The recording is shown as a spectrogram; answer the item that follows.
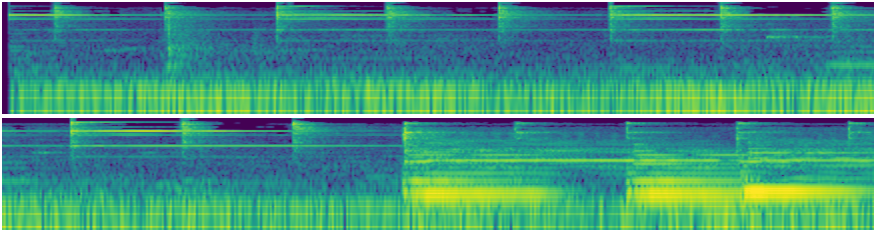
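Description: Metronome clicks, about two a second, with a faint accompaniment underneath. About six seconds in, a digital piano comes in over the clicks, playing a melody one note at a time.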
